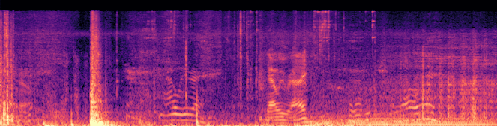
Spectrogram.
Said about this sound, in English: We get in the truck.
